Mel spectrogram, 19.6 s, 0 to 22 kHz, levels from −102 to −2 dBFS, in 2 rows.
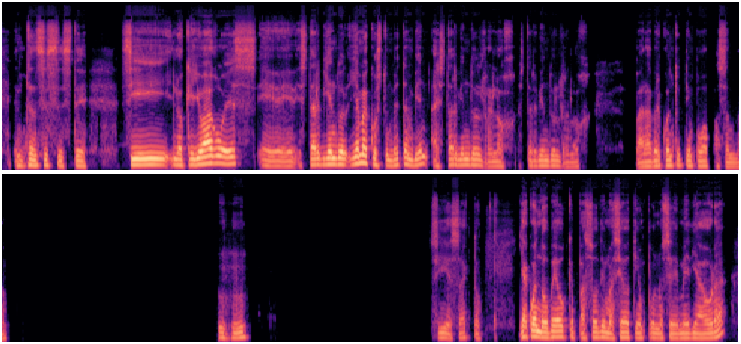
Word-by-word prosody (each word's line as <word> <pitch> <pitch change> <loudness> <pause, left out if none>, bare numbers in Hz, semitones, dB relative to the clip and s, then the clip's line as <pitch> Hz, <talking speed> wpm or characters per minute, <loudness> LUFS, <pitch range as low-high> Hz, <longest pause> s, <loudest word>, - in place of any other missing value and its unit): Entonces, 120 0 -2
este, 115 -1 -4 0.4
sí, 140 0 +6
lo 130 -2 +1
que 135 -1 +1
yo 150 +3 +8
hago 175 -1 +7
es, 160 +1 0
eh, 110 -3 -5
estar 140 0 -1
viendo 150 +1 +5
el 135 - -2
y - - -8
ya 165 - +6
me 190 - +7
acostumbré 130 -4 -3
también 145 +2 -1
a 115 - -10
estar 135 +6 -6
viendo 135 0 -2
el 125 - -3
reloj 105 0 -10
estar 115 0 -11
viendo 120 0 -4
el 115 - -6
reloj, 95 +2 -13 0.7
para 100 +4 -5
ver 115 +1 -3
cuánto 120 +1 -4
tiempo 115 -2 -6
va 110 - -2
pasando. 95 -1 -10 2.8
Ujú. 115 +2 -6 2.4
Sí, 115 -1 -8
exacto, 110 +1 -11 0.5
ya 130 0 0
cuando 130 -4 +5
veo 135 0 +2
que - - -7
pasó 110 +3 -5
demasiado 120 -1 -2
tiempo, 115 0 -7
no 110 -1 -4
sé, 105 -1 -4
media 110 0 -3
hora, 110 +1 -3
120 Hz, 140 wpm, -22 LUFS, 110-135 Hz, 2.8 s, yo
